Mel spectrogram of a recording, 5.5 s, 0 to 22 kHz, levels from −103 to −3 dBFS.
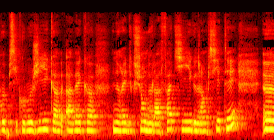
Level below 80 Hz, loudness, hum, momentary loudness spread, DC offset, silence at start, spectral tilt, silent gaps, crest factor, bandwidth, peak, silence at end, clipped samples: -70 dBFS; -31 LUFS; none; 5 LU; under 0.1%; 0 s; -4.5 dB/octave; none; 16 dB; 16 kHz; -14 dBFS; 0 s; under 0.1%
